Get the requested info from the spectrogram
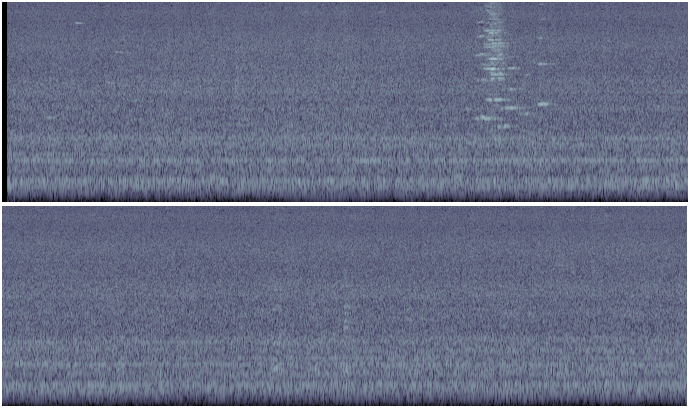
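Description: Laser engraving machine running: a steady, fan-like hum with several held tones. A brief high-pitched chirp comes about seven seconds in.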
